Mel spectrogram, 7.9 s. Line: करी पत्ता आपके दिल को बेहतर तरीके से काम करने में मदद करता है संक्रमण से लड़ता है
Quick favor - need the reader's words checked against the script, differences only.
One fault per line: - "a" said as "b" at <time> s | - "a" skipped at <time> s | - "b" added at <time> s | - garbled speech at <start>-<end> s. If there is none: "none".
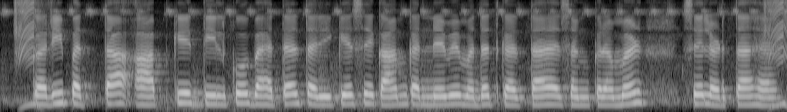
none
